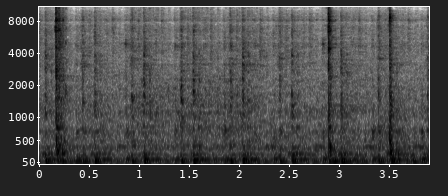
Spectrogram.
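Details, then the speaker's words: Computerized ATV/tractor: uneven, lumpy putt-putt idle with irregular beats, as if firing on only 2 cylinders; blipping the throttle doesn't smooth it. Owner suspects computer issues or a glitch. Misfire, no throttle response. "It's like only firing on 2 cylinders or something. Like it's got a glitch. This is the throttle."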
